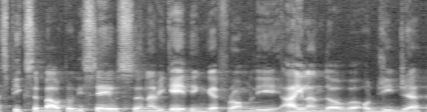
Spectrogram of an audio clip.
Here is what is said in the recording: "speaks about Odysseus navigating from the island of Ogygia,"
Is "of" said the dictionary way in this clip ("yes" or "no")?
yes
